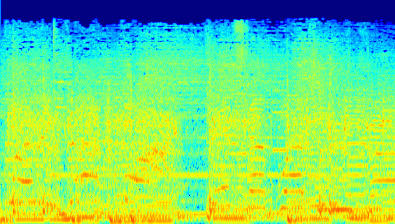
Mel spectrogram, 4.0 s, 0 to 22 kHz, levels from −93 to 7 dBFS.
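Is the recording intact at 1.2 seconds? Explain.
Yes, the audio is intact at 1.2 seconds, with no dropout, click, distortion or other fault audible at that point.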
